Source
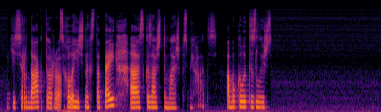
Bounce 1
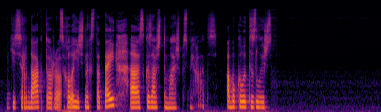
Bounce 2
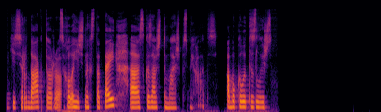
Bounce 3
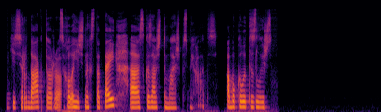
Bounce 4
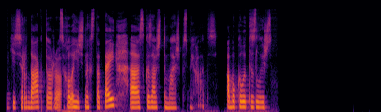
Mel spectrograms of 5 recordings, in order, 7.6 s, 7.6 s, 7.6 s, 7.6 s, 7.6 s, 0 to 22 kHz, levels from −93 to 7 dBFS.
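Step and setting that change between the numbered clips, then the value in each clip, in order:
gate, range: -7, -56, -22, -40 dB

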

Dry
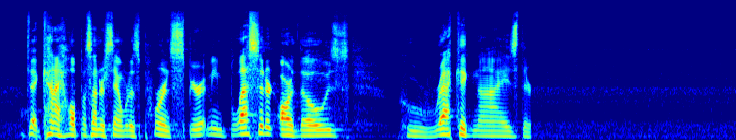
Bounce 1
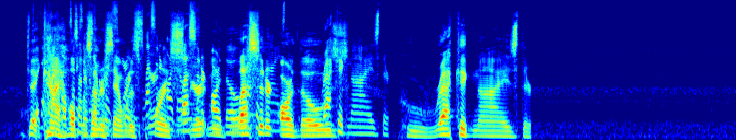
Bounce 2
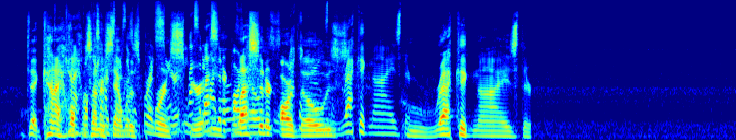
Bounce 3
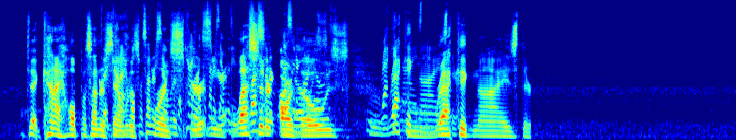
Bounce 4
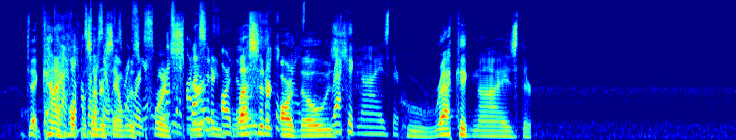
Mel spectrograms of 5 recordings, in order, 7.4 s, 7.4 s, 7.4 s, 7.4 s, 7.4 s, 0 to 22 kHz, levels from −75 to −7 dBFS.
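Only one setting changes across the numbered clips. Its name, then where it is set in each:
echoes that change speed, time: 0.13, 0.346, 0.814, 0.23 s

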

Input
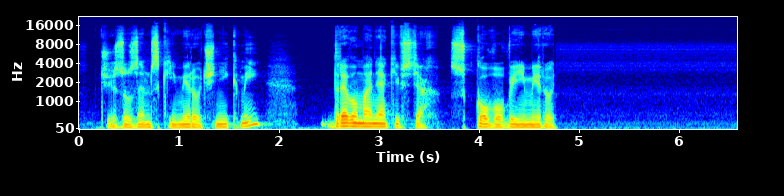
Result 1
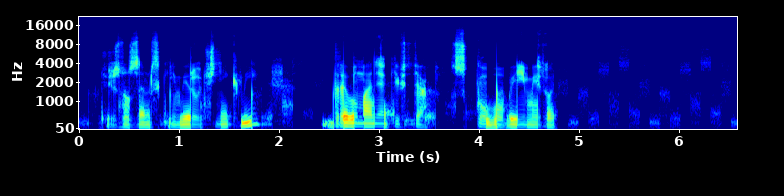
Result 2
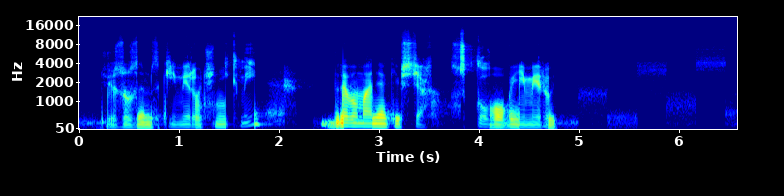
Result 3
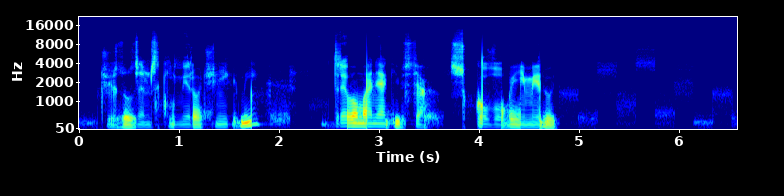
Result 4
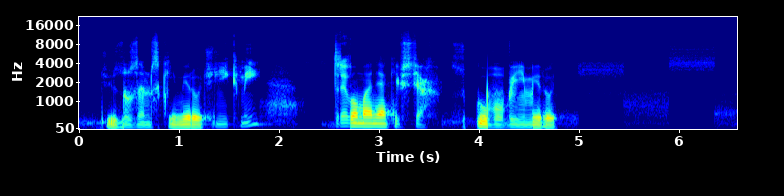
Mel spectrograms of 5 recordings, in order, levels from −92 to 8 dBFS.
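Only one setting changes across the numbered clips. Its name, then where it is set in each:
stepped band-pass, rate: 9.8, 3.4, 5.2, 2.2 Hz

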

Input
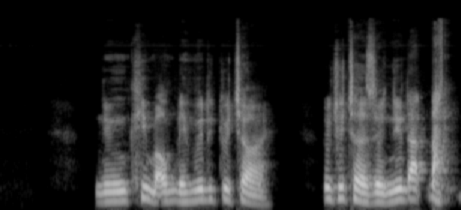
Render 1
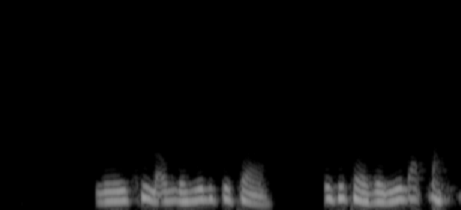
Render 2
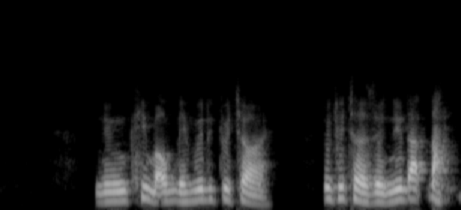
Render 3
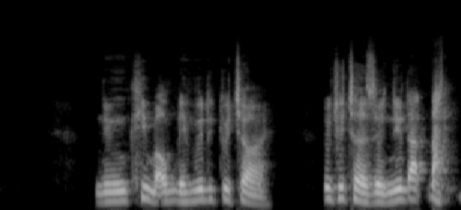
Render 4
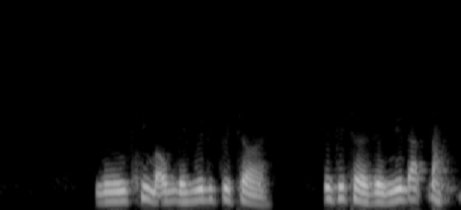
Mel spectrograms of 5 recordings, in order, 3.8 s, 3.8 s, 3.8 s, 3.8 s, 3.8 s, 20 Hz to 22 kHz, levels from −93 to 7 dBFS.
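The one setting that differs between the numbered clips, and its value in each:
ladder low-pass, frequency: 210, 1400, 6200, 550 Hz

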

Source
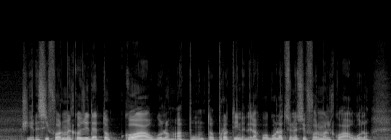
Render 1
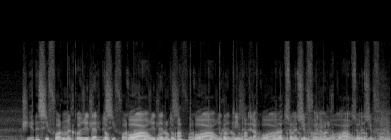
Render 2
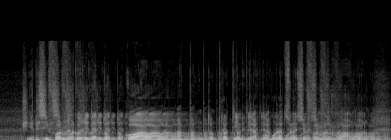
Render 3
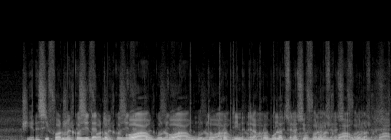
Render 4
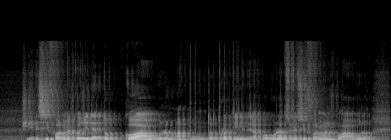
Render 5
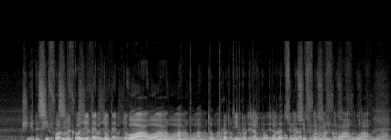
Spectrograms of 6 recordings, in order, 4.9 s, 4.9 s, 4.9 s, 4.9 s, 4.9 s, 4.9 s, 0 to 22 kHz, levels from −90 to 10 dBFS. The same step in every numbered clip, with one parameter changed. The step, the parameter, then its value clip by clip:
feedback echo, time: 832, 166, 505, 61, 246 ms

